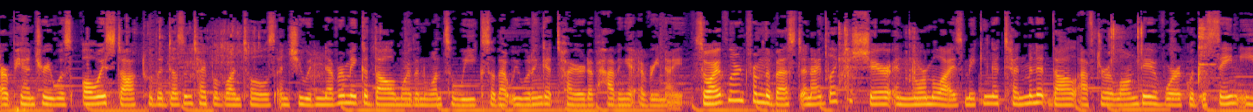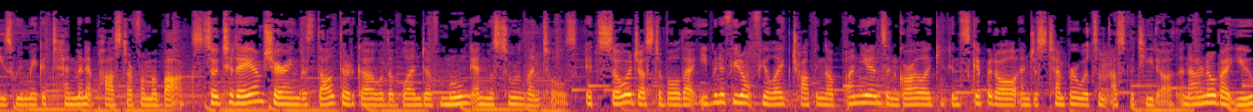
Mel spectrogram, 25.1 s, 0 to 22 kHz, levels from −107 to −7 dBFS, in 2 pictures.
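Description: No faults are audible anywhere in the recording.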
